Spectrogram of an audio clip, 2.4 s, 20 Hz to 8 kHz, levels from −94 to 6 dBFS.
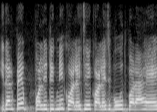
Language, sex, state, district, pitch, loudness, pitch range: Hindi, female, Bihar, Jamui, 270 Hz, -14 LUFS, 250-285 Hz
